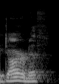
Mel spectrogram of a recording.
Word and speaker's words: Dartmouth: uh they would say Dharmoth. It's Dart Dartmouth is how it's spelled but they would say Dharmoth which is across the water kind of a sister city Halifax.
